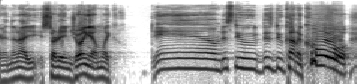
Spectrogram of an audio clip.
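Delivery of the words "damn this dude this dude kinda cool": much higher, slow impressed drawl. Retold or imitated. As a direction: savor the realization, slowly. Warming up to Trump.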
